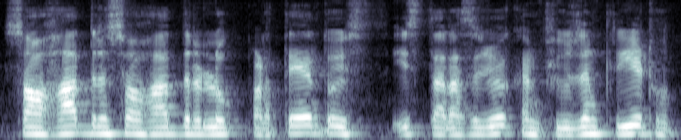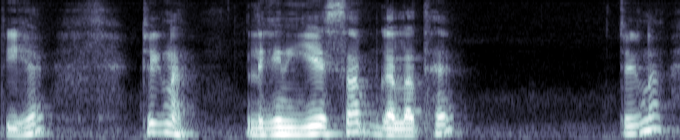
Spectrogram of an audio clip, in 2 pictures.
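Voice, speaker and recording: A man's voice: on the high side, fairly quick, a little mellow. A man teaches an exam-prep spelling lesson. He talks in an easy, conversational way, keeps checking in with his students and mutters to himself as he writes. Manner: conversational, repeats "theek hai na" often; talks to himself while writing on a board.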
